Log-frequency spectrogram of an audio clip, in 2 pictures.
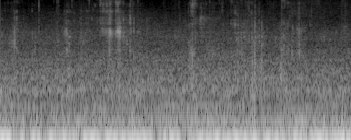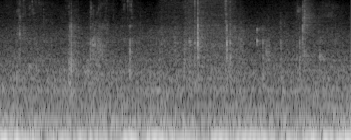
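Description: A person biting into and chewing a mouthful of sushi roll topped with ginger and wasabi, the mouth giving irregular short clicks and smacks.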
